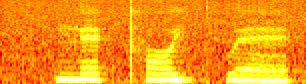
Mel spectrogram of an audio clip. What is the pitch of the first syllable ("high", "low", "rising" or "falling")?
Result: low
